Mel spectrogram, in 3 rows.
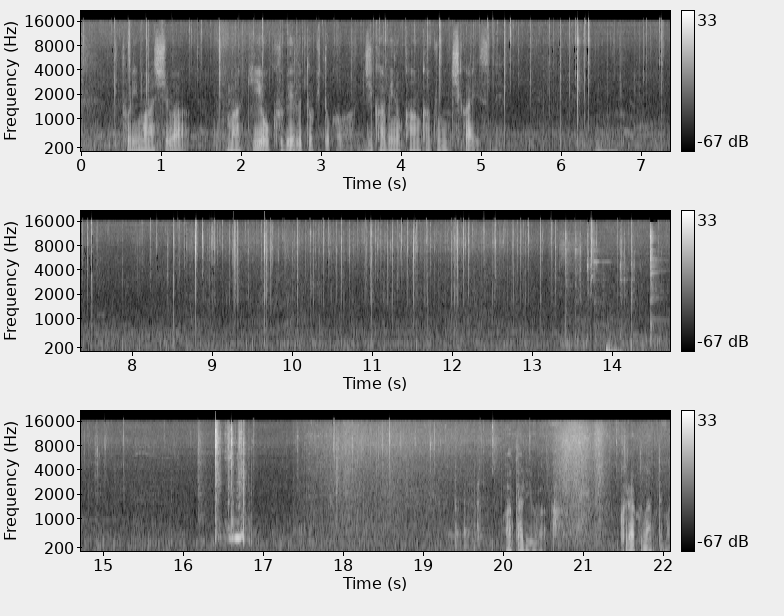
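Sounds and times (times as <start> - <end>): fire crackling and popping: 0.0 - 22.0
dull low thump: 13.9 - 14.3.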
